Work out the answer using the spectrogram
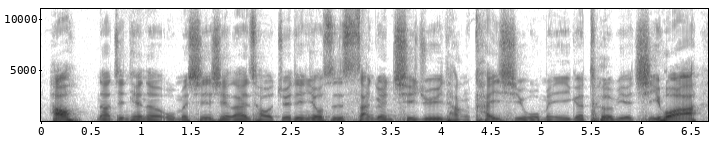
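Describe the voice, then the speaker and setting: A man hosting a casual chat podcast, telling stories in an animated way and laughing often. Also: on the low side, normal speed, a little hiss or hum. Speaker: podcast host.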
